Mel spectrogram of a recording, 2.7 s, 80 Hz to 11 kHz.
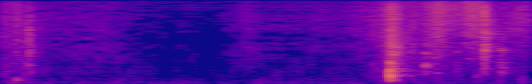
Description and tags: Chair-Dining Chair-Wooden-Person-Sit-02
This is the sound of someone sitting down or getting up from an old squeaky dinning room chair.
Woman, Struggle, Chair, Female, Man, Person, Adjust, Wooden, Sit, Get-Comfortable, Male, Move, Move-Around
